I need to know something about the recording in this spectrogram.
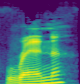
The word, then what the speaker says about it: Ren: say his name again Ren like Ren and Stimpy Ren ayabi yeah okay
